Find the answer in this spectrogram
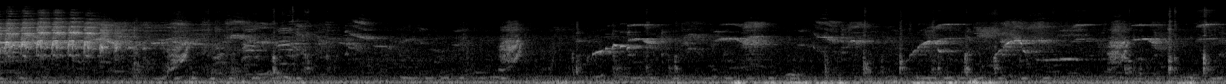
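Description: Birds calling: a loud, harsh, rapidly pulsed call in the first second, then a scattered run of short chirps and squawks, several sliding upward in pitch.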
